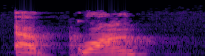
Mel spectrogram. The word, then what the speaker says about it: Algonquin: But you stayed for 12 years with the Algonquin, am I saying that correctly? – Yes.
